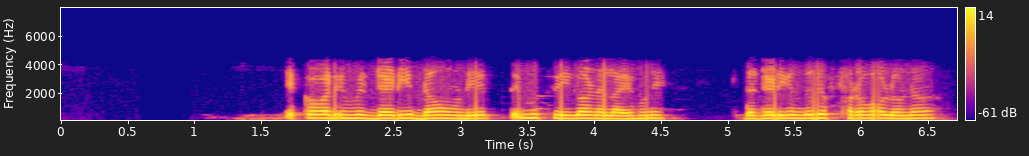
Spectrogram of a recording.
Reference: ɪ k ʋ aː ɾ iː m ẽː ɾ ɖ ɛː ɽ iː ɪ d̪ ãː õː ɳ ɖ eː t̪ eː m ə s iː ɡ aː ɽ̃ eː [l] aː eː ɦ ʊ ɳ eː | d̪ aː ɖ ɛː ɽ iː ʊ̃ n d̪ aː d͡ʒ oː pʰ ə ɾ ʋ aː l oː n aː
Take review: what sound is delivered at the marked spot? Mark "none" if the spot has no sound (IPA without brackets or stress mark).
l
